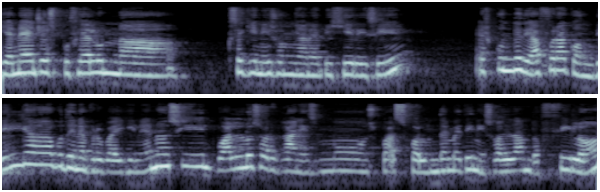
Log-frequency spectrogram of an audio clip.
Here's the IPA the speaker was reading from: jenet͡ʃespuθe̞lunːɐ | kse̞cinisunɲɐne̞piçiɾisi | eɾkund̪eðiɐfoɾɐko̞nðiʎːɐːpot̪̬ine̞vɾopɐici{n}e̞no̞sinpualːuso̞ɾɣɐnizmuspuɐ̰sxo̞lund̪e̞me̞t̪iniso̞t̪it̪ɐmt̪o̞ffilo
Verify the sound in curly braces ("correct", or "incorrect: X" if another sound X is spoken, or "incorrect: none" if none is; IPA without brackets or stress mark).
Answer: correct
